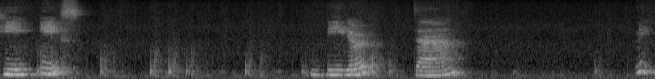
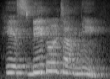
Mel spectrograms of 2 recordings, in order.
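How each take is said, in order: First: Much softer, word by word, as if writing it on the board; soft, slow dictation of the example; soft, drawn-out dictation. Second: Clear, unhurried model sentence. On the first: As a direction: murmur each word slowly while writing. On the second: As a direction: read out a little slowly and clearly at full voice. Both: Shown as a demonstration. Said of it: "Vamos a ponerla en una frase".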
